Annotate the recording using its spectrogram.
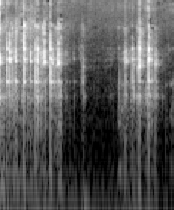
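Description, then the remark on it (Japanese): Ice cubes rattle and clink against a glass in two quick bursts of bright, high-pitched taps separated by a brief lull, with no one speaking. “何を飲もうかなと思ったんですけど一応ですね今氷だけグラスに氷だけ持ってきました”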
